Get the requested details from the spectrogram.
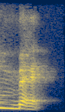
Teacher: Me esiste in bergamasco e ha un accento aperto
